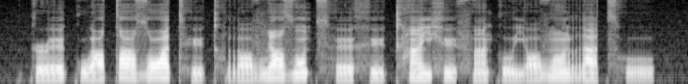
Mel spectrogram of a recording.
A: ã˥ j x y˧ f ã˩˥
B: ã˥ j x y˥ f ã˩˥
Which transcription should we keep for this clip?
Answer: A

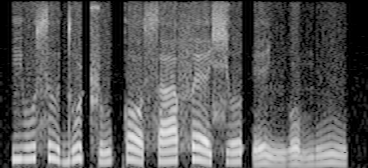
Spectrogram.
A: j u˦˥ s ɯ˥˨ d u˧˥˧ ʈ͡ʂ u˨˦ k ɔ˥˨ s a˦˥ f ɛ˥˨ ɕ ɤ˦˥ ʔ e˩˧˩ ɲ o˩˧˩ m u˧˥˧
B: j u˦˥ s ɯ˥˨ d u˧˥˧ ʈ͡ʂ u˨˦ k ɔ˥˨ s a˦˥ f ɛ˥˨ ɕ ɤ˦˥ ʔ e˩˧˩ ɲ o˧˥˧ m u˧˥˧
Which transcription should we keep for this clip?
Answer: A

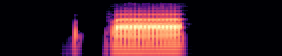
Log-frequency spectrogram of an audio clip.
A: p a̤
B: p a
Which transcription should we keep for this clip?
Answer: B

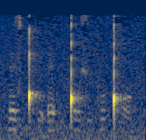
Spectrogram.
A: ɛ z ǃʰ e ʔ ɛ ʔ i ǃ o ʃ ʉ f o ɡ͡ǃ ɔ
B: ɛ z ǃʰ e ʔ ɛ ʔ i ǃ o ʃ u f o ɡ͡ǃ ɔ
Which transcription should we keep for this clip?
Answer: B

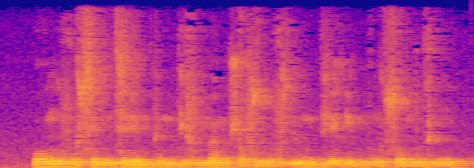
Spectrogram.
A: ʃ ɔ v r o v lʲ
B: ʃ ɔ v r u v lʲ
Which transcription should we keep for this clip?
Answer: B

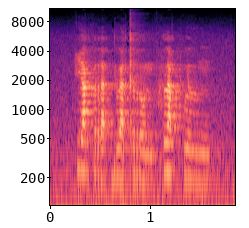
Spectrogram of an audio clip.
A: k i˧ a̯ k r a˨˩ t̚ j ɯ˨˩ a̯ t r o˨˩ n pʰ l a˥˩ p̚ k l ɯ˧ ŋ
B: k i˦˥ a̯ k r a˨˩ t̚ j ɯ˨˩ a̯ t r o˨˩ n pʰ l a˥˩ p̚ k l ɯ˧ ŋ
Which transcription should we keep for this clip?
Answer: B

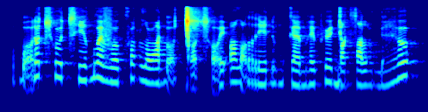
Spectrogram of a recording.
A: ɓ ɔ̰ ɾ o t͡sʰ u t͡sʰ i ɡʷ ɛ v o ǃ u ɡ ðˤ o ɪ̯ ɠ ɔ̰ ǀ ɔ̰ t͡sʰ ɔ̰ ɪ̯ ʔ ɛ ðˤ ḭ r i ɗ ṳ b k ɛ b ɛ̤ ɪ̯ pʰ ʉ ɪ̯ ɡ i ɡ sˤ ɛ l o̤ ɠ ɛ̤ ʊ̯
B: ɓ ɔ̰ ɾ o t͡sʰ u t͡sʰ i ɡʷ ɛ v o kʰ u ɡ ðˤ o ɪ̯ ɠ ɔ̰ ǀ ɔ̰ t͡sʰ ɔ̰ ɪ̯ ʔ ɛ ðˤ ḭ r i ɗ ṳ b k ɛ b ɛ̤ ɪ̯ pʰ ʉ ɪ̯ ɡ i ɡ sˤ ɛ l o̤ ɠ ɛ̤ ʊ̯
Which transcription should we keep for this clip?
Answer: B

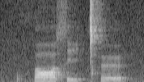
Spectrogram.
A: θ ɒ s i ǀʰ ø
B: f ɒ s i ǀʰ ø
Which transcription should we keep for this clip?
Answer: A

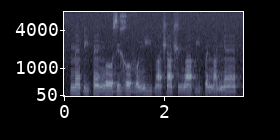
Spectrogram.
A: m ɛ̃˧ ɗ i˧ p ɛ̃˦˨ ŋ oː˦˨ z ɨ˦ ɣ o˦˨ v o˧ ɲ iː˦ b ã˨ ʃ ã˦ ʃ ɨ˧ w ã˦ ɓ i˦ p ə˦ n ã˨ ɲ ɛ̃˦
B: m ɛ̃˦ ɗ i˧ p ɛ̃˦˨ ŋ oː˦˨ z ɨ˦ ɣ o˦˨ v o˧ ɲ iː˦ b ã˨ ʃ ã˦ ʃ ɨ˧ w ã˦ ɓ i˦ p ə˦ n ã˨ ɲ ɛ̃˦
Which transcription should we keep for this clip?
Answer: B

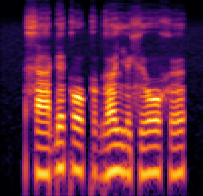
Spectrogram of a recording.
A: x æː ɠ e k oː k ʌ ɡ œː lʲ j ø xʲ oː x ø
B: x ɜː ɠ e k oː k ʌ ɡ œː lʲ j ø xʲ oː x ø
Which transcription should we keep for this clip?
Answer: A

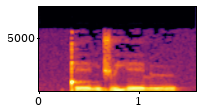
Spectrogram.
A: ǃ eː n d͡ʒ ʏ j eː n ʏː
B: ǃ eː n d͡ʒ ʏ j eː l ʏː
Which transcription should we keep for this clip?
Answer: B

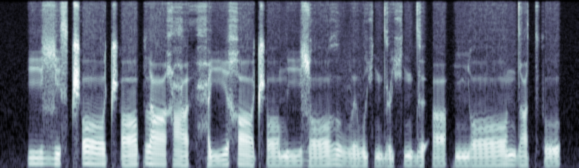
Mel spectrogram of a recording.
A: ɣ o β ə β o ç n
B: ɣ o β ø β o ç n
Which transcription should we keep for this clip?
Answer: A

